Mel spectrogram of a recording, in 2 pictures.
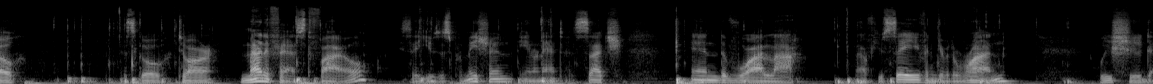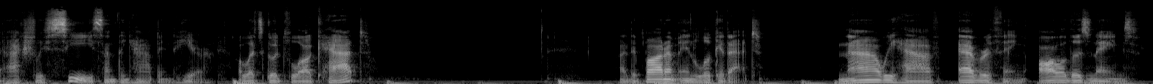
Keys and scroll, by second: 4.3 Return, 8.5 Return, 9.2 super+s.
